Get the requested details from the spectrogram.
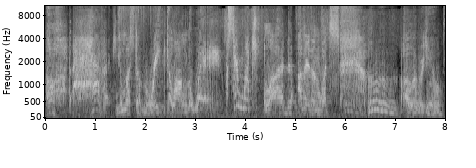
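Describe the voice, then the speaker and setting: A cartoonish character voice comes at a fairly slow pace. Clear background noise runs beneath it. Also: man. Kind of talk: villainous showman. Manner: theatrical, giggling, sing-song.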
